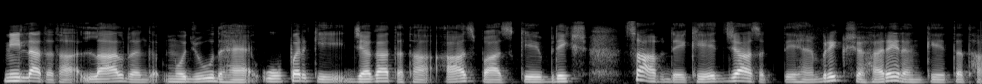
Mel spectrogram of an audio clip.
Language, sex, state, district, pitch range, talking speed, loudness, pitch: Hindi, male, Chhattisgarh, Sukma, 110-150 Hz, 140 wpm, -15 LUFS, 125 Hz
